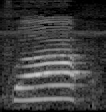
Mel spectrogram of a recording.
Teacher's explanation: নিচে ঠোঁটের পেট সামনের উপরে দুই দাঁতের আগার সঙ্গে লাগাইয়া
